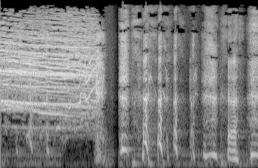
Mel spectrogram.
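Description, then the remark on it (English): A loud, shrill burst of many children screaming together for about a second and a half, added to a Nancy Pelosi clip about jobs, then cutting abruptly to a voice talking in quick bursts. “So I took that clip and I realized there was something missing from it, and that was a bunch of kids screaming.”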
